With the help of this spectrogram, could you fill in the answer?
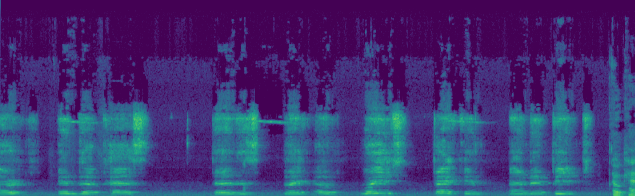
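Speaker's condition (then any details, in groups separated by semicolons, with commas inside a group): ALS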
